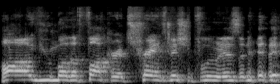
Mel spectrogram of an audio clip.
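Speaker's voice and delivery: play-acted, very high, panicked freak-out outburst. Laughing while retelling how a man reacted, imitating him freaking out. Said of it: "I start laughing because he's fucking freaking out".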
